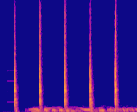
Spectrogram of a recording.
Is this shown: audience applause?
no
